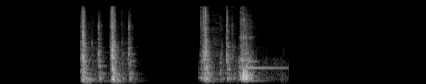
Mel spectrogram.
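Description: Sound effects of an animated logo sting: two clusters of short, sharp hits, about a second in and about two seconds in. The second cluster ends in a brief ringing tone.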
